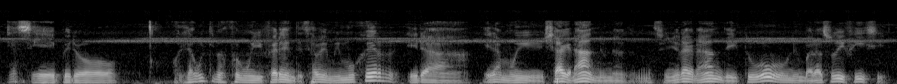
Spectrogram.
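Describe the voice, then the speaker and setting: Man acting chatty Argentine family man, low-voiced. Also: animated, normal speed, a little mellow. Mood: tender, chatty. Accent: Rioplatense Argentine Spanish. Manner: talkative, folksy, seeking agreement. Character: chatty, tender-hearted small-town family man, patient and homely. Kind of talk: amateur radio play acting. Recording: faint hiss with night crickets. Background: crickets, night ambience.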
